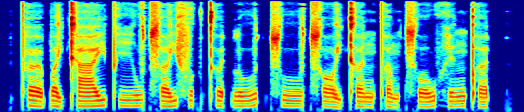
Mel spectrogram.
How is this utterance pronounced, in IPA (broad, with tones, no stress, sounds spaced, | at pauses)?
pʰ œː˨˩ p ɐ˨˩ j kʰ aː˨˥ j pʰ iː˨˧ w t͡sʰ ɐ˨˥ j f ʊ˨˥ k̚ t̪ʰ ɵ˨ t̚ l uː˨˥ t̚ t͡sʰ uː˨ t͡sʰ ɔː˨˩ j kʰ ɐ˨ n pʰ ɐ˨˩ m t͡sʰ o˨˥ w h ɪ˨˧ ŋ pʰ ɐ˨˥ t̚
